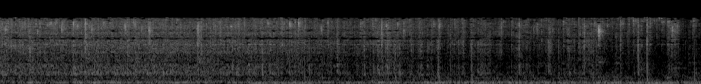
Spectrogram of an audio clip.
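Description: Steady, dense sizzling and crackling of hot coconut oil in a pan, loud and close, continuing without pause throughout.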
